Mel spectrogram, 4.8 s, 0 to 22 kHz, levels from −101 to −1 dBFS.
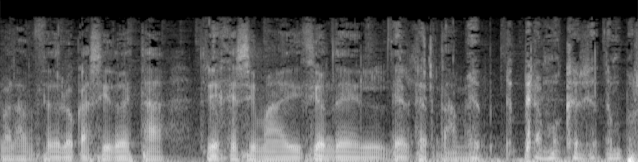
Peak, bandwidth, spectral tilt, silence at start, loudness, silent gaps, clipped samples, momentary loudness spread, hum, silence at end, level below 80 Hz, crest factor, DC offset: -2 dBFS; 14 kHz; -6 dB/octave; 0 s; -24 LUFS; none; under 0.1%; 7 LU; none; 0 s; -26 dBFS; 20 dB; under 0.1%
